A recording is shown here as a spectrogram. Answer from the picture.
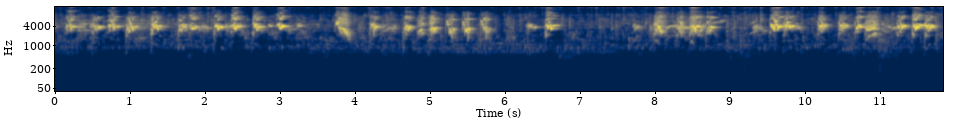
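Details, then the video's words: Javan myna (jalak kebo) in loud, vigorous song, recorded as a lure call for birding; a harsh, chattering run of squawks, clicks and rasping whistles in rapid bursts, pausing briefly every few seconds before starting again. "Burung Jalak Kebo Gacor Untuk Pemikat"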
